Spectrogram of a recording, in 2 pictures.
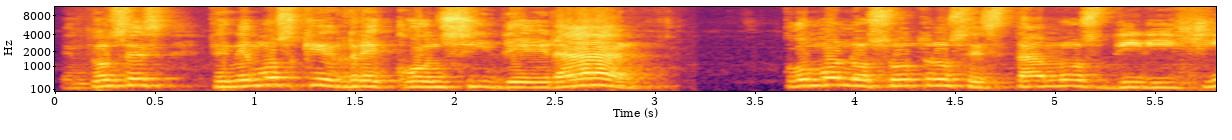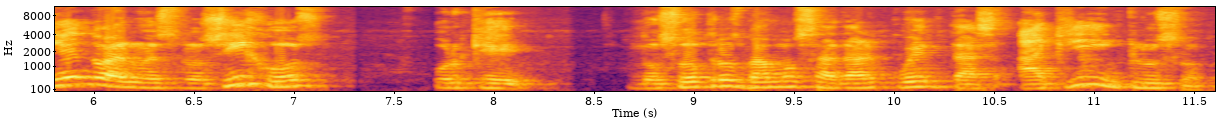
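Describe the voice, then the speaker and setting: Man, pastor, sermon, warm voice, echoey church room. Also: fairly high pitch, takes it slowly. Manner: preaching with questions to the congregation. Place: church hall.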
